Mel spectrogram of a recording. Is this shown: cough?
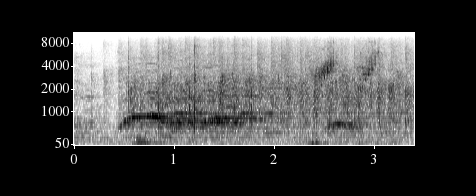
no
